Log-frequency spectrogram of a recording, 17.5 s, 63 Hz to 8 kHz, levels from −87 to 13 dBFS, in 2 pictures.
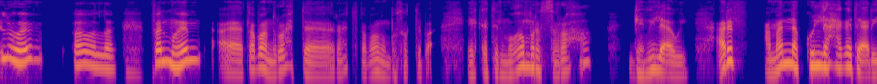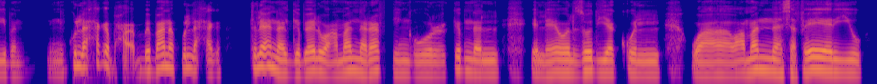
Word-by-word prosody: المهم 260 -1 +4 0.3
آه 195 - +2
والله، 170 -5 0 0.4
فالمهم 225 +3 +4 0.2
آآ، 120 - -1
طبعًا 150 -2 -1
رُحت 145 -3 -6
رُحت 105 +2 -5
طبعًا 120 +5 -6
وانبسطت 110 -5 -13
بقى. - - -13 0.3
هي - - -7
كانت - - -10
المغامرة 155 +10 -2
الصراحة 150 - -8 0.4
جميلة 135 +5 -1
أوي، 105 -2 -3 0.3
عارف 245 -2 +3 0.2
عملنا 190 +10 +3
كُلّ 190 -2 +3
حاجة 175 +1 0
تقريبًا، 115 -8 -1 0.2
يعني 120 - -12
كُلّ 175 +6 +1
حاجة 195 +1 -1
ب - - -16
حق - - -2
بمعنى 165 +4 +2
كُلّ 165 -1 -4
حاجة، 125 -2 -7 0.3
طلعنا 175 -5 +4
الجبال 125 +3 +1
وعملنا 130 +2 +2
rafting 120 -3 -8
وركبنا 115 +4 -1
ال 120 0 -1 0.3
اللي 115 +3 0
هو 130 - +5
الزوديك 125 +1 +1
وال 115 -2 -1 0.3
و - - -2
وعملنا 125 +5 +2
سفاري 135 0 +4
و 120 -2 -2
135 Hz, 150 wpm, -26 LUFS, 120-170 Hz, 0.4 s, هو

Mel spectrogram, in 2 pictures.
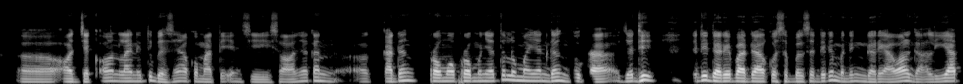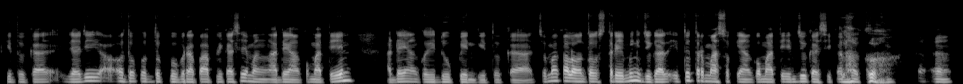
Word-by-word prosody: eee, 125 -1 -2 0.2
ojek 125 0 -1
online 150 -2 +1
itu 150 - -3
biasanya 145 -1 -1
aku 140 - -3
matiin 120 0 -5
sih, 115 -2 -6
soalnya 120 +7 -3
kan, 160 -5 -1
eee, 135 - -11
kadang 175 +7 +2 0.2
promo-promonya 155 0 +5
itu 165 - -7
lumayan 175 -6 +3
ganggu 155 -3 +1
Kak. 130 +4 +2
Jadi 170 +7 +5 0.4
jadi 200 +5 +6
daripada 150 -3 +7
aku 150 - 0
sebel 140 -1 -2
sendiri 150 +6 0
mending 145 +2 -3
dari 125 -2 0
awal 150 +7 +4
nggak 125 -4 -4
lihat 155 +4 +4
gitu 115 -2 -11
Kak. 115 +2 -5 0.2
Jadi, 165 +8 -3 0.2
untuk 145 0 -5
untuk 130 -1 -7
beberapa 120 -1 -3
aplikasi 120 +4 -4
emang 115 -3 -5
ada 110 0 -4
yang 105 - -2
aku 105 - -17
matiin, 135 +10 0 0.3
ada 105 +3 -4
yang 125 -3 -5
aku 115 - -6
hidupin 110 -1 -5
gitu 105 0 -11
Kak. 95 +2 -7
Cuma 165 - -3
kalau 145 -4 +5
untuk 135 +1 -2
streaming 140 +6 0
juga 120 -2 0
itu 170 +8 -4
termasuk 140 -7 -2
yang 115 -2 -4
aku 125 - -2
matiin 120 +1 -4
juga 130 -3 -1
sih 115 0 -11
kalau 120 0 -1
aku. - - +3 0.4
Heeh. 120 -2 -7
135 Hz, 190 wpm, -21 LUFS, 120-155 Hz, 0.4 s, daripada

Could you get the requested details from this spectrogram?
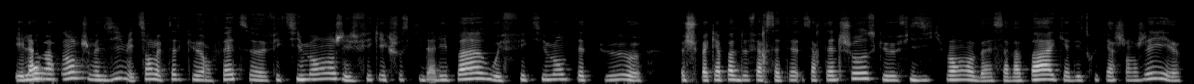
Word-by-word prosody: Et 195 - +2
là, 220 - +8
maintenant, 250 +3 +2
je 265 -5 -5
me 205 - +2
dis: 240 +8 -2
«Mais, 165 - -3
tiens, 245 +9 -1
mais, 230 - +2
peut-être, 230 +1 -6
qu'en 200 -5 -2
fait, 230 +6 -2
heu, 195 -2 0
effectivement, 225 +6 0
j'ai 200 -8 +1
fait 180 +5 -7
quelque 210 -2 -6
chose 210 0 -12
qui 210 -1 -11
n'allait 200 +1 -1
pas 250 +6 +5
ou, 230 -6 0
effectivement, 220 +5 -4
peut-être 205 -3 -5
que, 200 - -12
heu, 210 -3 0
bah, - - -12 0.4
je - - -1
suis - - -4
pas 190 - +2
capable 205 +1 +3
de 200 - -4
faire 200 0 -1
cetairnes 190 +1 -4
certaines 205 +1 -2
choses 265 0 +1
que 200 -5 0
physiquement, 200 +2 0
heu, - - +1
bah, 175 -1 -3
ça 175 +1 -6
va 175 0 -1
pas 220 +5 +8
et - - -2
qu'il 205 -3 -5
y 180 - -7
a - - -12
des 185 - -4
trucs 205 +1 -17
à 185 - 0
changer» 225 +8 -3
et 180 - -2
heu 180 - -6
205 Hz, 265 wpm, -26 LUFS, 195-230 Hz, 0.4 s, là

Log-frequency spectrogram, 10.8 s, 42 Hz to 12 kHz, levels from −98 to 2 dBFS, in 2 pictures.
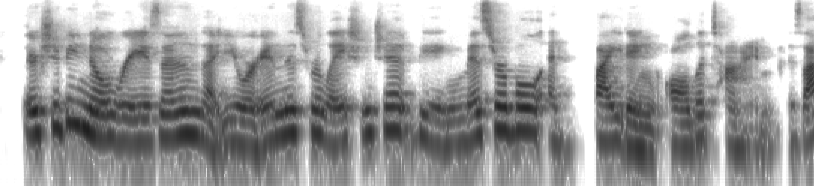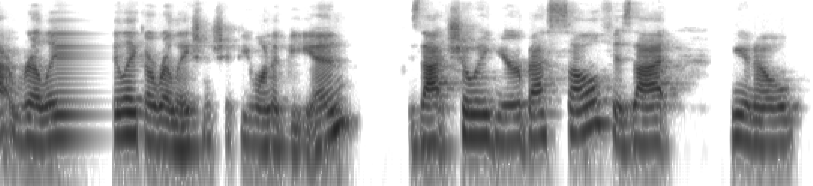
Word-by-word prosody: there 205 - +4
should 240 +3 0
be 280 0 +3
no 195 -5 +6
reason 185 +4 +1
that 190 - -2
you 155 +1 -2
are 145 -1 0
in 175 +6 +1
this 215 +1 +2
relationship 210 +6 -1
being 150 -6 -4
miserable 220 +5 +3
and 155 - -8 0.2
fighting 150 -8 +1
all 145 -1 -1
the 180 - -4
time. 135 -7 -9
Is 160 - -13
that - - +2
really, 180 +3 -1
like, 195 0 +3
a 165 - +2
relationship 145 +1 -2
you 165 - -9
wanna 145 0 0
be 125 -3 -7
in? 265 +7 +1 0.4
Is 140 - -12
that 160 0 +5
showing 185 -1 +1
your 165 0 -1
best 180 +1 -2
self? 250 +7 +1
Is - - -4
that, - - +3 0.4
you 185 -1 0
know 155 0 -2
175 Hz, 210 wpm, -22 LUFS, 155-200 Hz, 0.4 s, no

